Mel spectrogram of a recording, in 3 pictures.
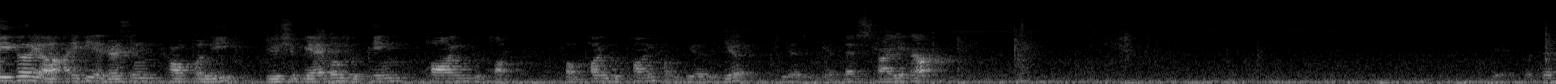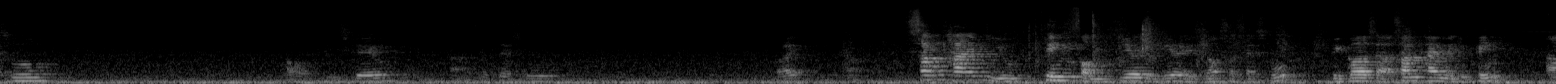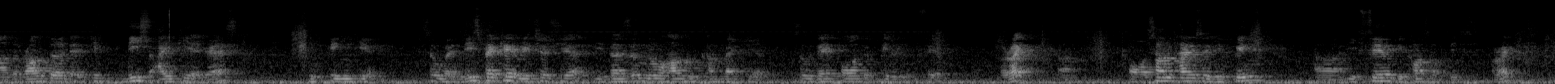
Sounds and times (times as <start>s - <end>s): Speech: 0.0s - 9.5s, 14.9s - 16.2s, 18.4s - 21.2s, 23.3s - 46.5s.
